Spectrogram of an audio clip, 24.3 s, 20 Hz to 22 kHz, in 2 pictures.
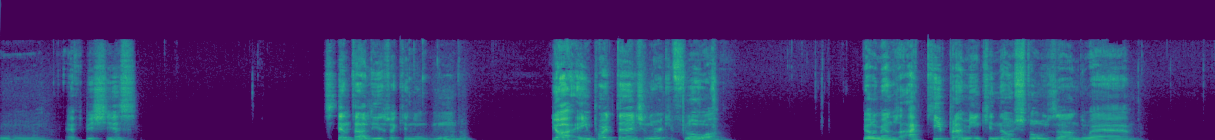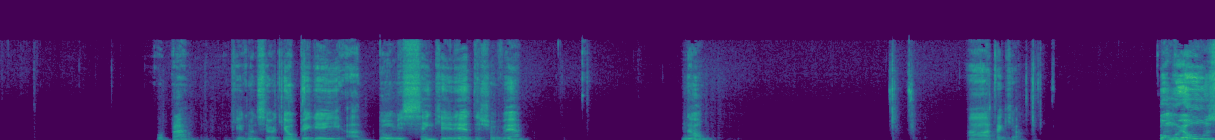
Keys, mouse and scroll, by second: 3.3 scroll up 1, 4.0 click, 6.4 middle click, 7.0 alt+w, 7.9 alt+middle click, 8.3 alt+w, 9.2-14.8 alt+scroll up 26, 10.8 alt+middle click, 15.0 alt+w, 16.9-17.9 alt+drag, 20.7 middle click, 21.0 z, 22.2 middle click, 22.5 alt+w, 23.5-24.0 alt+scroll up 2.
